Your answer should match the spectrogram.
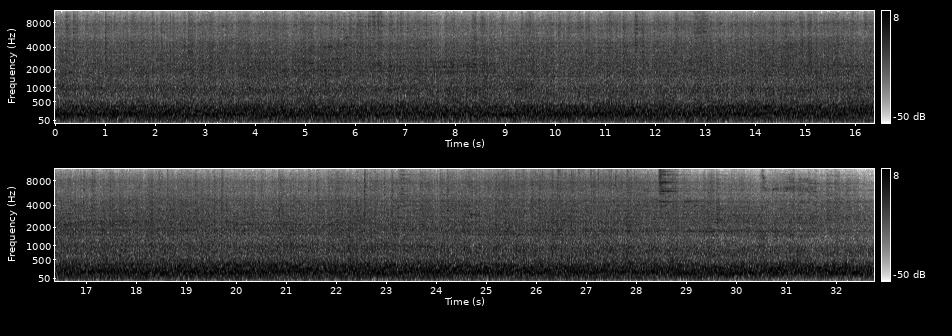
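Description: Freight train's covered hopper cars rolling past on the rails: a steady, continuous rumble of steel wheels on track.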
